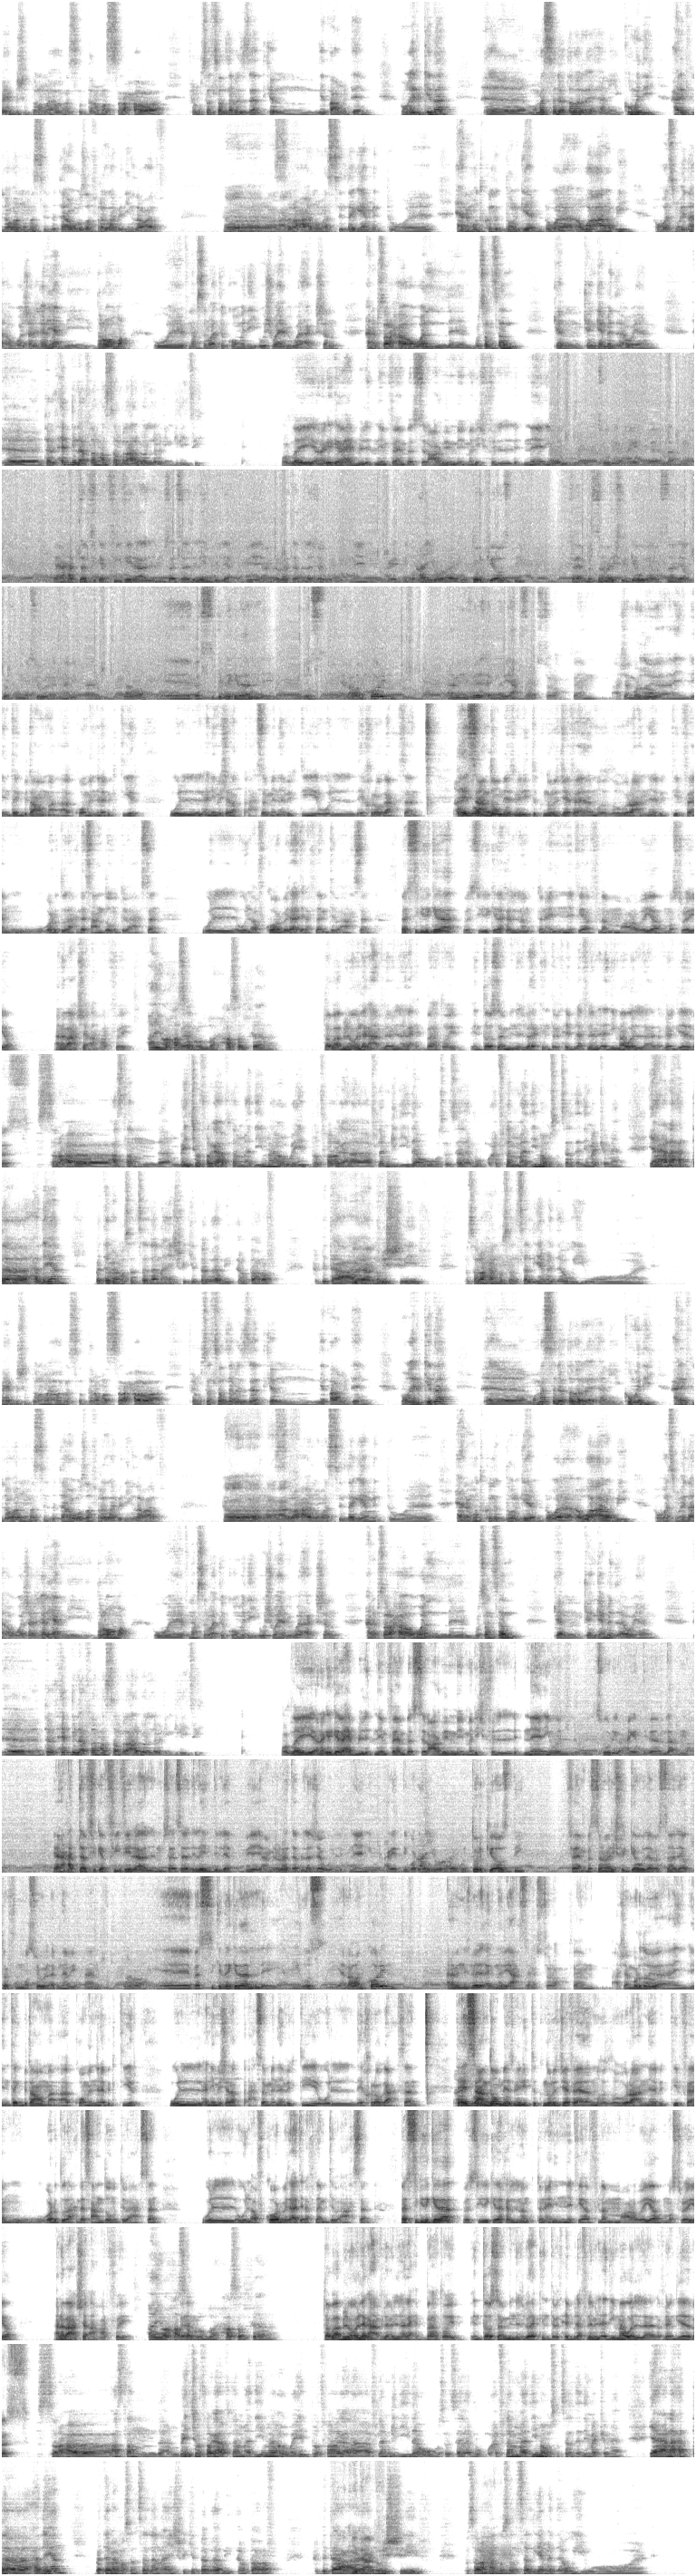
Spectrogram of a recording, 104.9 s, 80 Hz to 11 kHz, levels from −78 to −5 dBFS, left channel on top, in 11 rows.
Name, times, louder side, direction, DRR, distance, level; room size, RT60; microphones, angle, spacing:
voice 1, 0.0-2.2 2.6-6.2 6.6-9.0 9.2-11.7 12.7-18.2 18.6-20.8 21.2-23.7 24.1-26.2 26.7-31.4 38.8-38.9 43.9-44.6 49.4-49.8 56.6-56.9 63.5-64.3 78.4-80.2 86.5-96.4 96.8-99.2 99.8-101.3 101.9-104.4, right 1 dB, 20° left, 1.3 m, -26 dB
voice 2, 12.6-13.5 32.5-38.3 38.9-44.1 44.5-45.4 46.0-49.1 49.8-53.2 53.9-59.2 59.6-63.2 63.6-69.0 69.6-71.9 72.4-76.6 77.1-78.2 78.9-79.1 80.8-86.3 100.2-100.6 102.1-102.6, right 4 dB, 45° right, 0.5 m, -25 dB
sound 1, 36.2-55.1, left 4 dB, 40° left, 0.4 m, -36 dB
2.7 x 2.6 x 3.6 m
head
